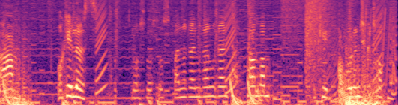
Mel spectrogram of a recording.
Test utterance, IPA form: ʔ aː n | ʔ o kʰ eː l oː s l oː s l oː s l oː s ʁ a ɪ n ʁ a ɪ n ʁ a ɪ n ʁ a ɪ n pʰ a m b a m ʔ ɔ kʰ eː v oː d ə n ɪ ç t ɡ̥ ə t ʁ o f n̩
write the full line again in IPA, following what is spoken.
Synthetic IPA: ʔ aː m | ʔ o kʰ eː l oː s l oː s l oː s l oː s ʁ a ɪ n ʁ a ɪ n ʁ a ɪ n ʁ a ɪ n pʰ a m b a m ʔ o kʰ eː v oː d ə n ɪ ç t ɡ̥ ə t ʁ ɔ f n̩

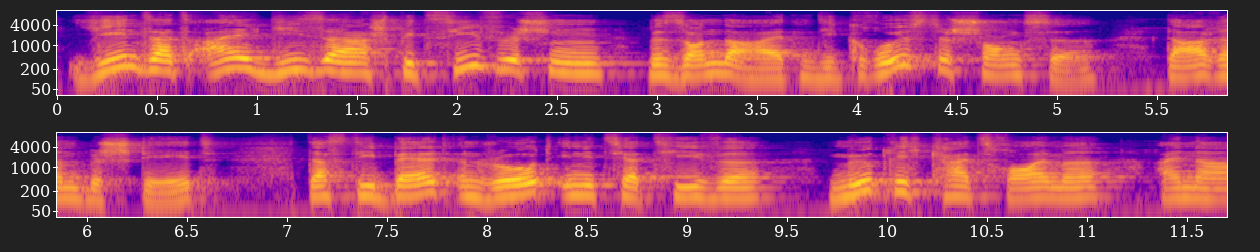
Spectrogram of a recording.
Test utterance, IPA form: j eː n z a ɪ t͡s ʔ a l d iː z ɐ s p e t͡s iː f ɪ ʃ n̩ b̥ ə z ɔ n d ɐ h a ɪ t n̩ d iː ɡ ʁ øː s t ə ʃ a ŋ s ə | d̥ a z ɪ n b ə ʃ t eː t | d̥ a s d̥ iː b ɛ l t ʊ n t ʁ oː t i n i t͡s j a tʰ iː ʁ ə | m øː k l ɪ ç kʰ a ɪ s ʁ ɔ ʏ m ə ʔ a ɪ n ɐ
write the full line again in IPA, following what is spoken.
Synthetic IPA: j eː n z a ɪ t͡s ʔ a l d iː z ɐ ʃ p e t͡s iː f ɪ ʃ n̩ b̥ ə z ɔ n d ɐ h a ɪ t n̩ d iː ɡ ʁ øː s t ə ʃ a ŋ s ə | d̥ a ʁ ɪ n b ə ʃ t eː t | d̥ a s d̥ iː b ɛ l t ʊ n t ʁ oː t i n i t͡s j a tʰ iː v ə | m øː k l ɪ ç kʰ a ɪ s ʁ ɔ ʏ m ə ʔ a ɪ n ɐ

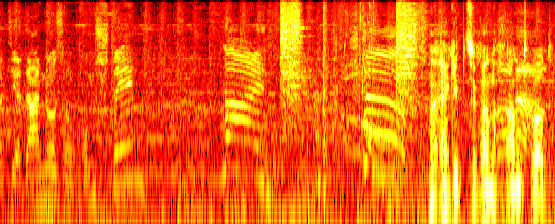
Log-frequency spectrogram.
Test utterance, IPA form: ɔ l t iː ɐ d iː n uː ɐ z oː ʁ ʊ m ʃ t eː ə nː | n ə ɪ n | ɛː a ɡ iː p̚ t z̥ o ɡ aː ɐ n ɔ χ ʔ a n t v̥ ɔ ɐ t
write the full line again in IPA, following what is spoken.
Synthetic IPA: ɔ l t iː ɐ d aː n uː ɐ z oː ʁ ʊ m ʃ t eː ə n | n a ɪ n | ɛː ɐ ɡ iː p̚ t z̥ o ɡ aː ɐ n ɔ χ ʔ a n t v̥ ɔ ɐ t

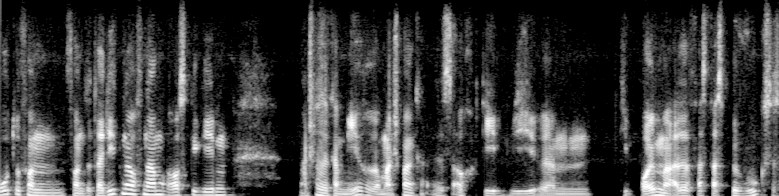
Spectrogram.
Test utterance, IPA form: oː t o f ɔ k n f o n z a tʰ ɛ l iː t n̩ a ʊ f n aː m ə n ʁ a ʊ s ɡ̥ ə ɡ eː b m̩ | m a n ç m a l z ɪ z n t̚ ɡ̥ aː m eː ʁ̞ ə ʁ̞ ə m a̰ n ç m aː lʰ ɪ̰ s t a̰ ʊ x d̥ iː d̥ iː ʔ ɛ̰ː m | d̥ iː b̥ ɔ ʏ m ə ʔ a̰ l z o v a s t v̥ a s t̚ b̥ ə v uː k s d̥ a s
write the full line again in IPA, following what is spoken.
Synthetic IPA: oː t o f ɔ n f ɔ n z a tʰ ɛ l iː t n̩ a ʊ f n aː m ə n ʁ a ʊ s ɡ̥ ə ɡ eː b m̩ | m a n ç m a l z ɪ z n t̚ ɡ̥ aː m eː ʁ̞ ə ʁ̞ ə m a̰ n ç m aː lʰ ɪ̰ s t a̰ ʊ x d̥ iː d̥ iː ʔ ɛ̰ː m | d̥ iː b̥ ɔ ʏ m ə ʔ a̰ l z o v a s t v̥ a s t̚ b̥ ə v uː k s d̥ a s

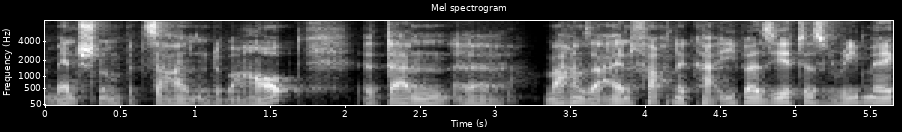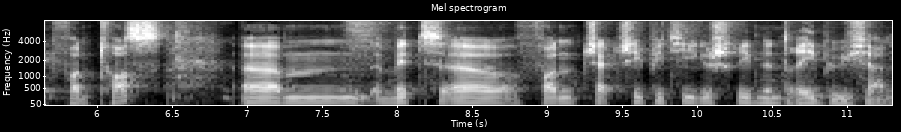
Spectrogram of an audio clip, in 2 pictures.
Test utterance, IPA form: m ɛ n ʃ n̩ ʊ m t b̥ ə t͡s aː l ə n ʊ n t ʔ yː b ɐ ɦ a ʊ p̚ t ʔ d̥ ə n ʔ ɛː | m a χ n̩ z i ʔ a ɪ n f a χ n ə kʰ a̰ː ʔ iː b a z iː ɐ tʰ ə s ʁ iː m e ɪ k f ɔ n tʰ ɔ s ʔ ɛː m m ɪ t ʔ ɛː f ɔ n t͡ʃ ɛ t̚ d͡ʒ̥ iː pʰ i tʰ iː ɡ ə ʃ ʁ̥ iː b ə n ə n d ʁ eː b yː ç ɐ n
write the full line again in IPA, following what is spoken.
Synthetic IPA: m ɛ n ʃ n̩ ʊ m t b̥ ə t͡s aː l ə n ʊ n t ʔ yː b ɐ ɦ a ʊ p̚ t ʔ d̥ a n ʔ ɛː | m a χ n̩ z i ʔ a ɪ n f a χ n ə kʰ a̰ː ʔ iː b a z iː ɐ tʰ ə s ʁ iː m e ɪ k f ɔ n tʰ ɔ s ʔ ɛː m m ɪ t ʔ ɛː f ɔ n t͡ʃ ɛ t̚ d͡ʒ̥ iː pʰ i tʰ iː ɡ ə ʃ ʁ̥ iː b ə n ə n d ʁ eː b yː ç ɐ n

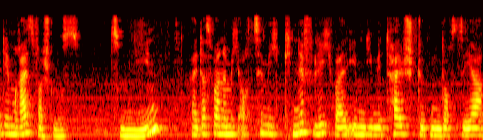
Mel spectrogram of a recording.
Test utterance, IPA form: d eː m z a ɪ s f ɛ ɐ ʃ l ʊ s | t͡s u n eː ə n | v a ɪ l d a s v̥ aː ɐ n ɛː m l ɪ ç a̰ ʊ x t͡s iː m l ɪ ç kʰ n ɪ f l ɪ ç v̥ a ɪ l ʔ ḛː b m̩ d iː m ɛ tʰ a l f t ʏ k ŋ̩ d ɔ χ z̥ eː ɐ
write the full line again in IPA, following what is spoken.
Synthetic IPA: d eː m ʁ a ɪ s f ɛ ɐ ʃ l ʊ s | t͡s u n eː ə n | v a ɪ l d a s v̥ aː ɐ n ɛː m l ɪ ç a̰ ʊ x t͡s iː m l ɪ ç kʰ n ɪ f l ɪ ç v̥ a ɪ l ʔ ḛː b m̩ d iː m e tʰ a l ʃ t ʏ k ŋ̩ d ɔ χ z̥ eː ɐ

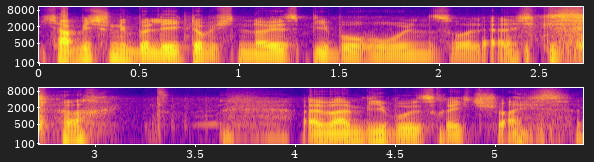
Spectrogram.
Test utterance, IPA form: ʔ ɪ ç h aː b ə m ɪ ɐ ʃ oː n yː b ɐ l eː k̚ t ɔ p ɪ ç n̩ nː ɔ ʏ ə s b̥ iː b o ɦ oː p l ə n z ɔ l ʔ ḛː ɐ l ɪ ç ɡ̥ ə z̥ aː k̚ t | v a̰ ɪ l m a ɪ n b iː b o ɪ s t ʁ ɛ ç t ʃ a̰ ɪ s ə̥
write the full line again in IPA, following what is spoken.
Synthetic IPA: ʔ ɪ ç h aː b ə m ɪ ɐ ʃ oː n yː b ɐ l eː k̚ t ɔ p ɪ ç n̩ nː ɔ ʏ ə s b̥ iː b o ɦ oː l ə n z ɔ l ʔ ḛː ɐ l ɪ ç ɡ̥ ə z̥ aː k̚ t | v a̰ ɪ l m a ɪ n b iː b o ɪ s t ʁ ɛ ç t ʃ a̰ ɪ s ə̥

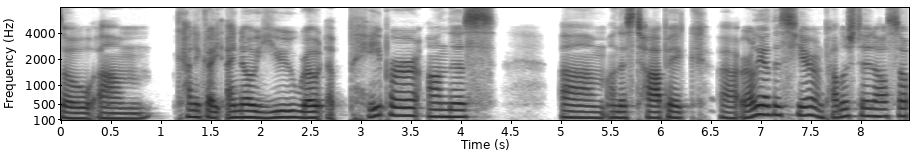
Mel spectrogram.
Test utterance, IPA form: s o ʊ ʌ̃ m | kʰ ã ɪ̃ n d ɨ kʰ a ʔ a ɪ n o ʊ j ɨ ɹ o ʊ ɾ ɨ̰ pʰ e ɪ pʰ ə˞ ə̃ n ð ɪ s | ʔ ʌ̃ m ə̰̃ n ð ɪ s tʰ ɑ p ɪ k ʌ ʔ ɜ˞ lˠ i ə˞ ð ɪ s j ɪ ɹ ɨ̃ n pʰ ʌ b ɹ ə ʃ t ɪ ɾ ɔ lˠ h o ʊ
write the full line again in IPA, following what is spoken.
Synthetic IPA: s o ʊ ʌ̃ m | kʰ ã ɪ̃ n d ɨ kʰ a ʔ a ɪ n o ʊ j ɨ ɹ o ʊ ɾ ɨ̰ pʰ e ɪ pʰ ə˞ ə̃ n ð ɪ s | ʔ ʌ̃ m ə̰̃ n ð ɪ s tʰ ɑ p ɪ k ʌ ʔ ɜ˞ lˠ i ə˞ ð ɪ s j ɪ ɹ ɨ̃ n pʰ ʌ b l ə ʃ t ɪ ɾ ɔ lˠ s o ʊ

